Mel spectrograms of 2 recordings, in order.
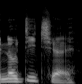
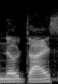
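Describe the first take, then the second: First: Dice is pronounced in a playfully altered way. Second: Dice is pronounced the ordinary English way. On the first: "we say no dice" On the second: "instead of saying no dice"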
